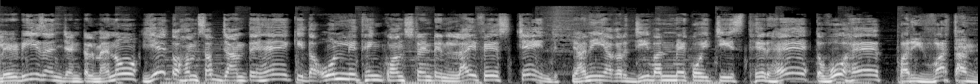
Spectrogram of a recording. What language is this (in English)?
Hindi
